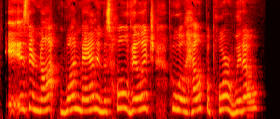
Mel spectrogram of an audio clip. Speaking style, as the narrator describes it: looked up pleadingly and called out

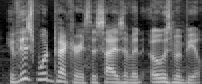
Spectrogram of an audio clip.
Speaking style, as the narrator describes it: said his wife

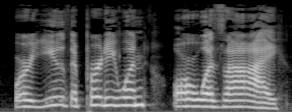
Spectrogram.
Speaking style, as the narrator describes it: ancient sister, octogenarian, cackles

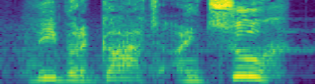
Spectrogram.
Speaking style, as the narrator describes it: Suddenly, shouted

